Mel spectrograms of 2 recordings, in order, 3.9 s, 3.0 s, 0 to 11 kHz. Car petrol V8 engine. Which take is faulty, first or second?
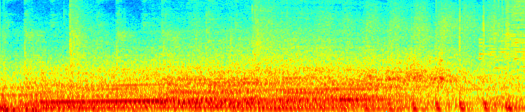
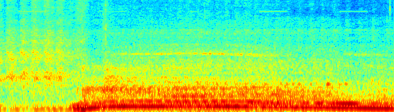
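second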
